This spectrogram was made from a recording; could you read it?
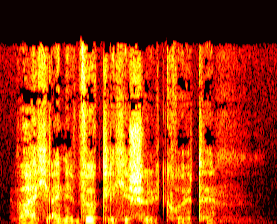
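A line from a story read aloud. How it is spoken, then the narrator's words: Mock turtle's deep sigh. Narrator (German): sagte die falsche Schildkröte endlich mit einem tiefen Seufzen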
